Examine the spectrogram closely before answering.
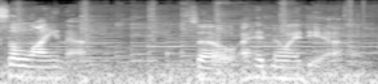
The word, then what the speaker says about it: Salina: now in salina kansas i've been calling it selena this whole time so is blake but then we watched a video about this record place we're going to and it is pronounced celina so i had no idea but we're now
